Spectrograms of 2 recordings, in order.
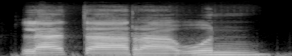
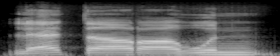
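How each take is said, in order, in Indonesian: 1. Bunyi r ini tipis. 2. Bunyi r ini tebal. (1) "Jangan sampai" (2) "Ro ini juga harus tebal"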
